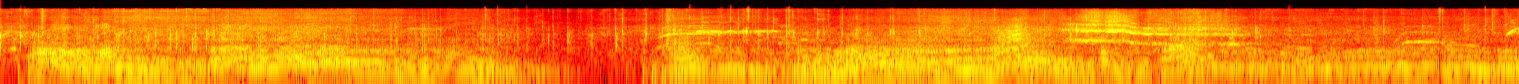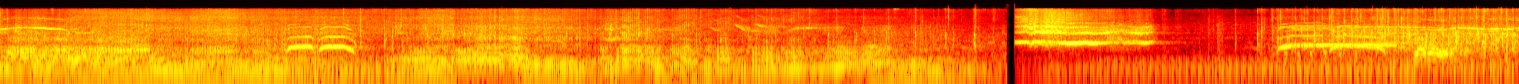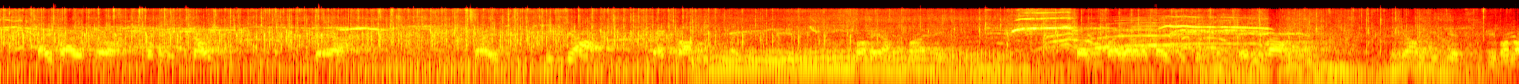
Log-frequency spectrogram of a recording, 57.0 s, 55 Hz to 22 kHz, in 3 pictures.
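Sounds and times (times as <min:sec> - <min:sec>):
motorcycle engine revving: 0:00.0 - 0:06.6, 0:08.1 - 0:31.0, 0:33.0 - 0:35.2, 0:36.5 - 0:50.9, 0:52.9 - 0:56.9
tyre squeal: 0:13.2 - 0:15.6, 0:31.7 - 0:33.8.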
